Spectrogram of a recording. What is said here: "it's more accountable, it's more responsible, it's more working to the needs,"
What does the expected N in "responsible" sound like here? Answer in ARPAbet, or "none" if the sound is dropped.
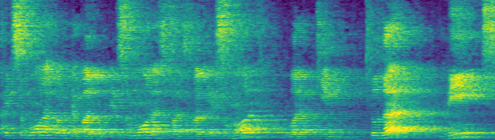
none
